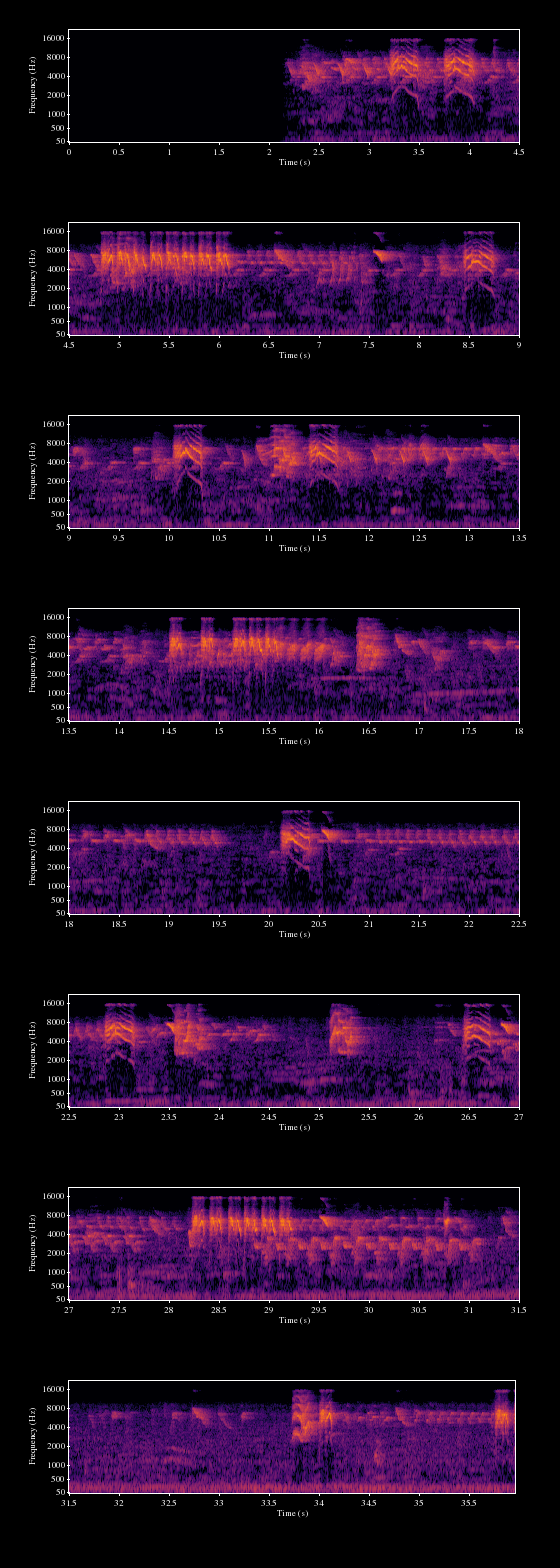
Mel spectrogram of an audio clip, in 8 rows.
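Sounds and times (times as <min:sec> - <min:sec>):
bird chirping and trilling: 0:02.2 - 0:35.9.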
